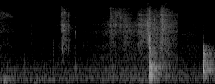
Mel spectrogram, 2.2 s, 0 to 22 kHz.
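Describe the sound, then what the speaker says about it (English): A red onion being chopped with a knife on a cutting board, a few quiet, separate knife strikes spaced irregularly and close. "1 red onion, let's get it chopped up."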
